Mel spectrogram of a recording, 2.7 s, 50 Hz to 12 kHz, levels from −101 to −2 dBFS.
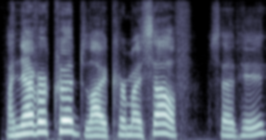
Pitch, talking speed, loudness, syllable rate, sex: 190 Hz, 180 wpm, -17 LUFS, 4.2 syllables/s, male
